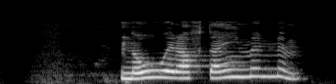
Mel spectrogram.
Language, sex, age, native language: Icelandic, female, 10, Icelandic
